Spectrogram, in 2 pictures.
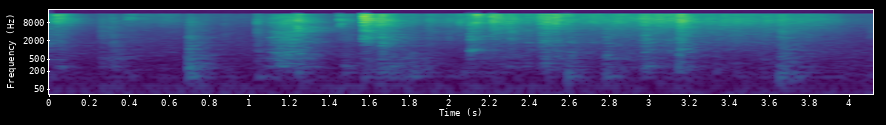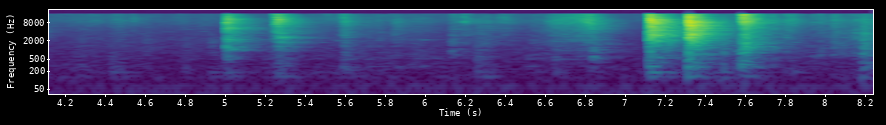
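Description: Foil card packs crinkle as hands tear them open.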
